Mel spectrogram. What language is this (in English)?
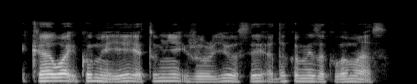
Kinyarwanda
